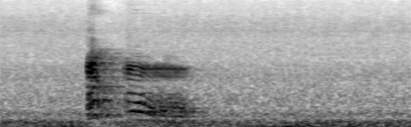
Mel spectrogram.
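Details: Tokay gecko calling at night: a single short, sharp two-part croaking note with a bright nasal overtone, heard once over a steady background hiss of night noise.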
